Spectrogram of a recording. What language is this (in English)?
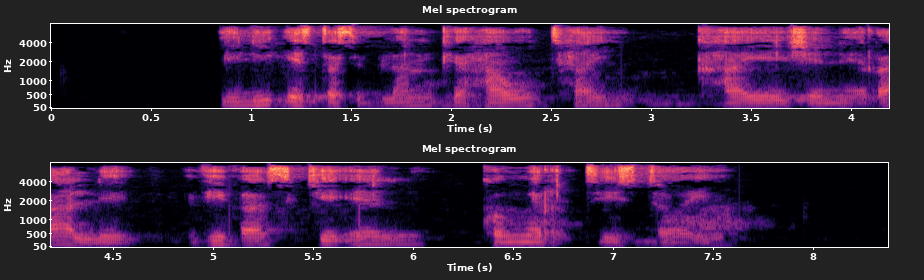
Esperanto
